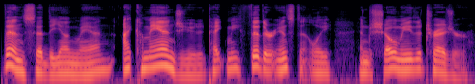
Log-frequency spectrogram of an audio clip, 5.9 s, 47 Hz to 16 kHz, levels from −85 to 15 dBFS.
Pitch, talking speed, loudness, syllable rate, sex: 120 Hz, 190 wpm, -20 LUFS, 4.6 syllables/s, male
